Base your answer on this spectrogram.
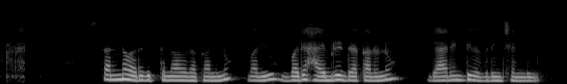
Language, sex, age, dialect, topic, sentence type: Telugu, female, 18-24, Utterandhra, agriculture, question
